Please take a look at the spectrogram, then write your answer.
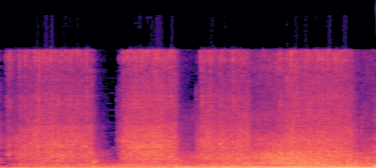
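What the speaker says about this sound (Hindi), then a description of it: "इस तरीके से सिलाई लगा लेनी है।" A sewing machine runs steadily stitching a trouser belt, a continuous close motor whir and needle chatter that builds slightly louder toward the end, with no talk over it.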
